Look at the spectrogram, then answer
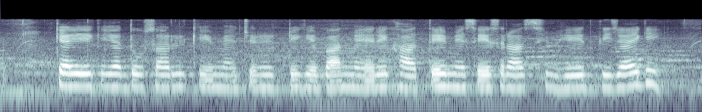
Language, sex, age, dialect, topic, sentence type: Hindi, female, 18-24, Awadhi Bundeli, banking, question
